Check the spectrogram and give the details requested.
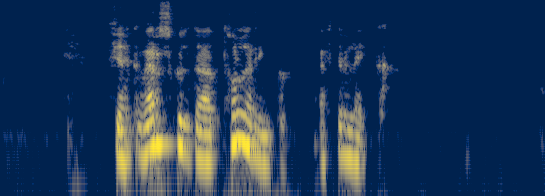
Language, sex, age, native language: Icelandic, male, 40-49, Icelandic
